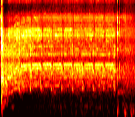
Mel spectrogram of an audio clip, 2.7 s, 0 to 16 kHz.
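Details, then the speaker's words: Honda GX390 engine, key start: a steady starter whir with even compression pulses that never catch. No spark was confirmed with a tester, and a faulty low-oil sensor is grounding the ignition. "I'm turning the key it's cranking it's cranking I checked the spark and there's no spark"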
